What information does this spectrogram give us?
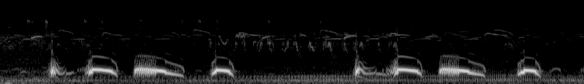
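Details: Spotted dove giving its luring call and pressing coo, meant to draw wild forest doves. Two matching phrases of four notes each: a brief opening note, then mellow cooing notes that swell and fall, the third drawn out longest.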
